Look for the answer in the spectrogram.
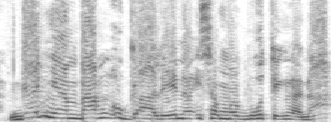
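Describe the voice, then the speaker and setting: A woman's voice: on the high side, fast, a crowd in the background, lightly acted. An actress playing a middle-aged mother who coaxes and then berates her grown daughter. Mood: indignant. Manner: coaxing, then indignant and accusing. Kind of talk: TV-style family drama acting.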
